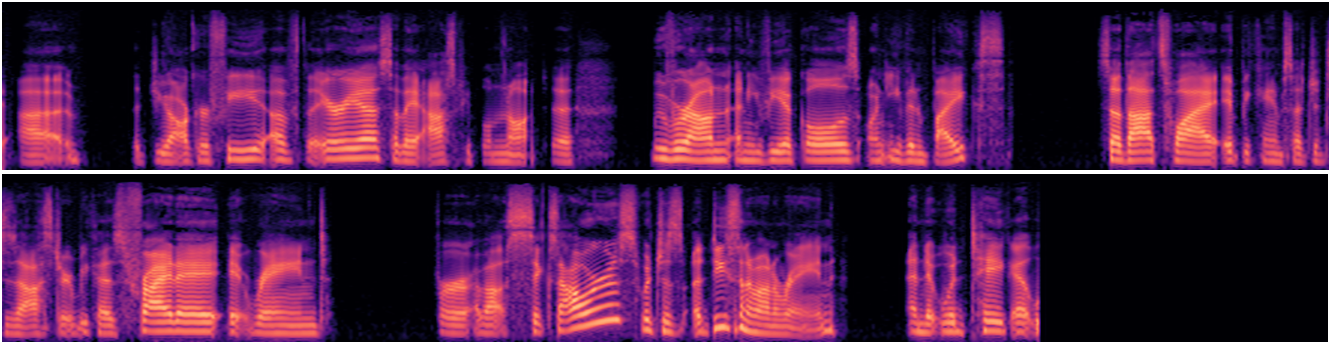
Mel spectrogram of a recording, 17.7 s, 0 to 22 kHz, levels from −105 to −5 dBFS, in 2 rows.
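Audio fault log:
15.74 s to 17.69 s, cut-off end: the speech stops abruptly right after "it would take at", mid-sound, and drops straight to digital silence with no natural decay. The final buffers were never written or played back, so the remaining audio is simply missing.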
